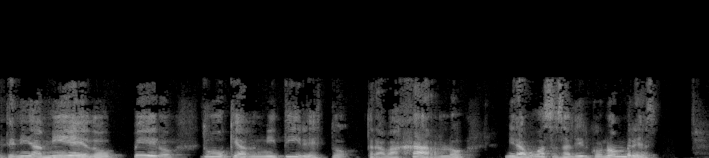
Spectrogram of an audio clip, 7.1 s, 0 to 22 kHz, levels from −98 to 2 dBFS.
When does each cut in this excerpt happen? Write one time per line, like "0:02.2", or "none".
0:02.0
0:04.9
